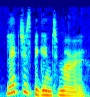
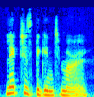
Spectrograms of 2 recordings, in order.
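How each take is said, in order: No difference in how they are said.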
